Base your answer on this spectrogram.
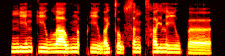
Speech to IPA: ŋ iː˨˧ n k iː˨ w l aː˧ w n̪ ɐ˨ p̚ k iː˨˩ w ɐ˨ j t̪ o˨˩ w s ɐ˧ ŋ t͡sʰ ɐ˧ j l iː˨ w p œː˨˩

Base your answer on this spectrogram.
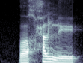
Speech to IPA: o χ ħ ɯ ɲ y

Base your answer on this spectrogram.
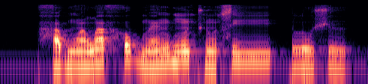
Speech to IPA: h a˧ ɡʷ ã˧ w ã˦ h o˦ b ɛ̃˨˦ ɡ͡b ũ˦ t͡ʃ ũ˨ s iː˦ | l u˨ ʃ ɨ˨

